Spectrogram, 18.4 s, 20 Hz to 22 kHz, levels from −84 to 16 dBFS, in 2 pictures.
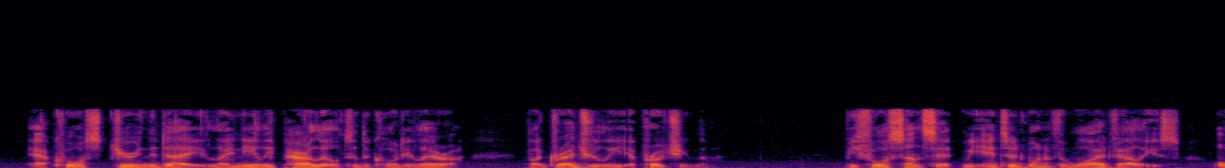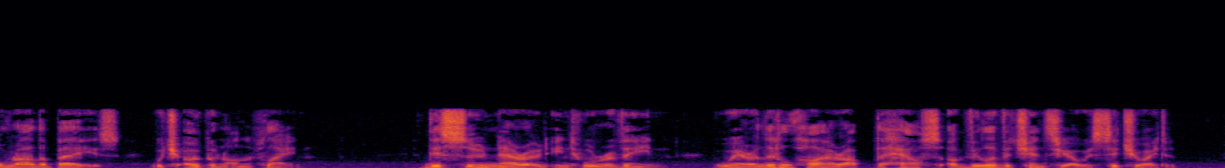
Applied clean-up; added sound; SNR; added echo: none; none; none; none.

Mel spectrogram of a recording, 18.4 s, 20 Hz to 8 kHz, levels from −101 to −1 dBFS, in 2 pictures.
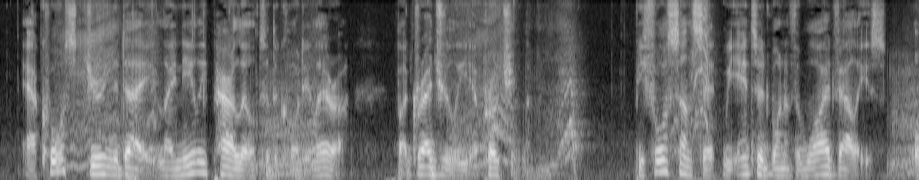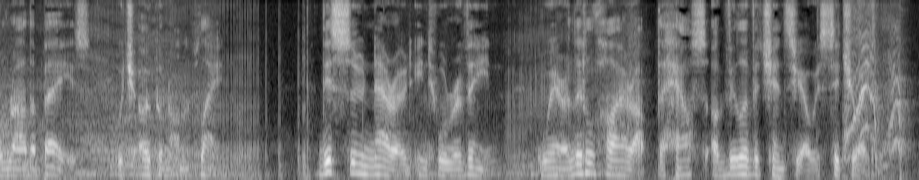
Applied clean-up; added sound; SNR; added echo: none; Zipper (clothing); 14 dB; none.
